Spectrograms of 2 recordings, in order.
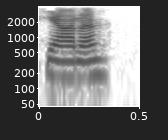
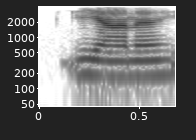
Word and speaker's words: Yanna: It's Yana. – Tiana? – Yana, yeah. – Yana? – Yana, yeah. If I can spell it, Y-A-N-N-A.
